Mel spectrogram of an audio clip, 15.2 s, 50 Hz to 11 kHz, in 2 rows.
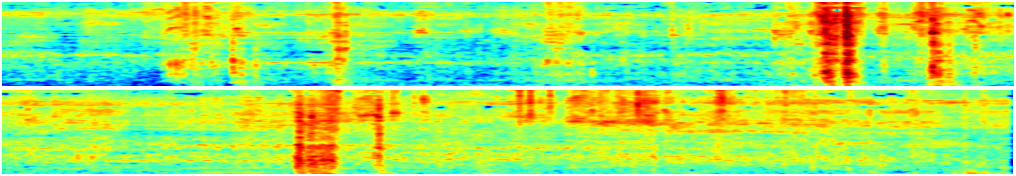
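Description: Traxxas TRX-4 Defender RC rock crawler climbing over boulders: its small electric motor and gears whir in spurts, with knocks and scrapes as the tyres and chassis hit the rock, the loudest knocks about six and ten seconds in.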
